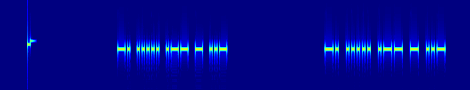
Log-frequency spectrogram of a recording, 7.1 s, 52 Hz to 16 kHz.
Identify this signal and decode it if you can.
Morse code, heard as a keyed tone, about 28 wpm, 700 Hz. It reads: N5WTU N5WTU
